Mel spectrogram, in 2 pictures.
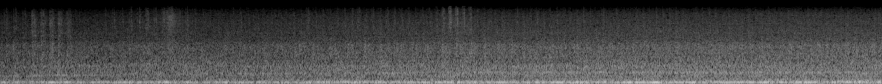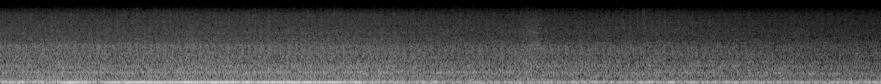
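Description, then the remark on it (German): A steady, rumbling diesel tractor engine idles, its low drone rising into a louder rev for a few seconds before settling back to a constant idle, as farmers start, stop and rev tractors in a concert for twelve tractors. “Die Landwirte Motoren starten, wieder ausstellen oder volles Rohr Pedale durchtreten lässt, mal als Solisten, mal im Chor.”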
